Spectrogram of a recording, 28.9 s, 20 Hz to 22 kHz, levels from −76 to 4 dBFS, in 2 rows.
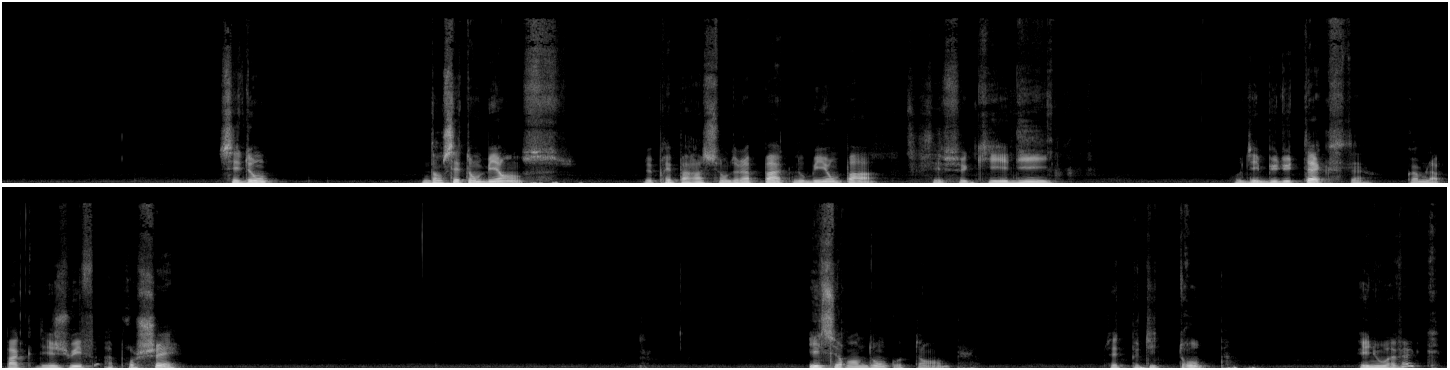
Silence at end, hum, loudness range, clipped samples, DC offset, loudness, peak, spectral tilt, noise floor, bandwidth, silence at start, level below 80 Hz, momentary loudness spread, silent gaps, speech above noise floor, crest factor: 0.1 s; none; 7 LU; under 0.1%; under 0.1%; -22 LUFS; -2 dBFS; -6 dB/octave; -62 dBFS; over 20 kHz; 2.2 s; -46 dBFS; 15 LU; none; 41 dB; 22 dB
